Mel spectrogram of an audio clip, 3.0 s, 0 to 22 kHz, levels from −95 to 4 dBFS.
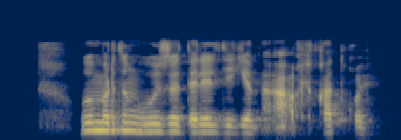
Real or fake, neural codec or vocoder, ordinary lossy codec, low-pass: real; none; none; none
